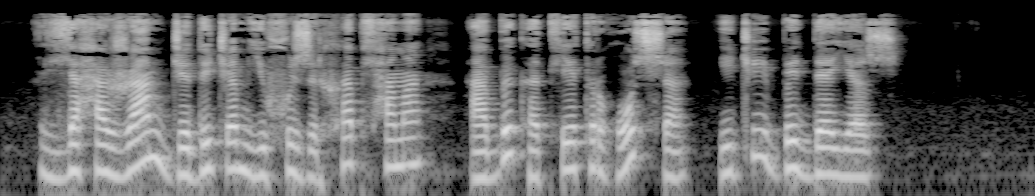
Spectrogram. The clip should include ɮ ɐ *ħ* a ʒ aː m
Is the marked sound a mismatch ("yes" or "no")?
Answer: no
